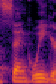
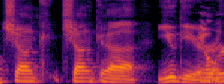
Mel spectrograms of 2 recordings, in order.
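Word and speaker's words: Cenk Uygur: That's how you pronounce his name. Thank you. I never knew that. It was Senk. Well, no, I used to call him Chunk Uyghur, I think is what I called him.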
